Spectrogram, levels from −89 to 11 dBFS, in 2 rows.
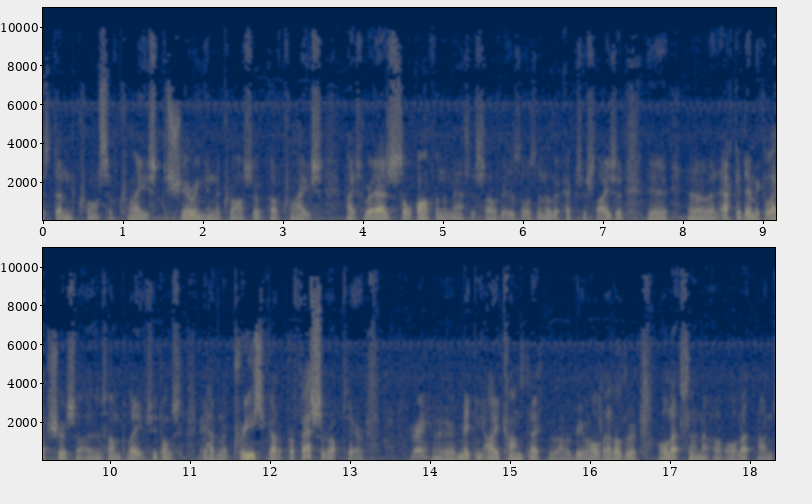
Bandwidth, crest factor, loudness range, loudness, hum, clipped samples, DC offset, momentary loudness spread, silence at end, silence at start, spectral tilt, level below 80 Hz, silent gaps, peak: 10.5 kHz; 22 dB; 4 LU; -36 LUFS; none; under 0.1%; under 0.1%; 10 LU; 0 s; 0 s; -5.5 dB/octave; -54 dBFS; none; -14 dBFS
